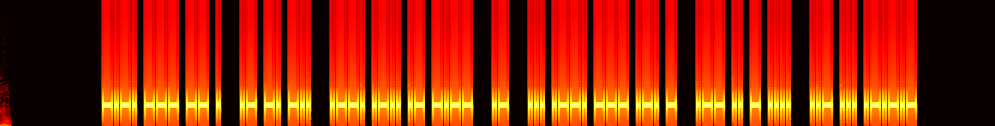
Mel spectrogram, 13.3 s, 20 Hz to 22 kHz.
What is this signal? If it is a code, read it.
Morse code, heard as a keyed tone, about 30 wpm, 700 Hz. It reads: COME AND PLAY A SPORT WITH US.
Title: Sentences from Top 1000 Words - Review Part 4 - 30wpm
